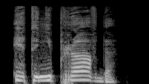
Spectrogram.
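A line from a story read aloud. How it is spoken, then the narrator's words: Exclamation. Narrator (Russian): воскликнул Калеб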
